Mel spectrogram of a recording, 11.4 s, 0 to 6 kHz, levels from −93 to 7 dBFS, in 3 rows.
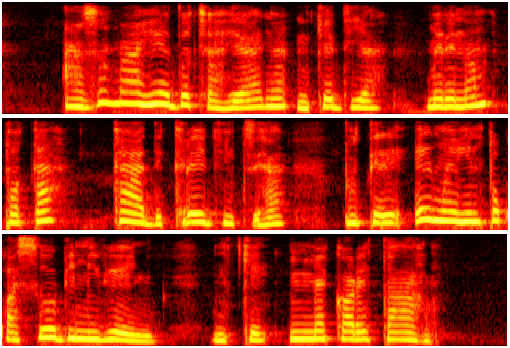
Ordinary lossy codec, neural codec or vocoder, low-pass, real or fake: none; codec, 44.1 kHz, 7.8 kbps, Pupu-Codec; 5.4 kHz; fake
